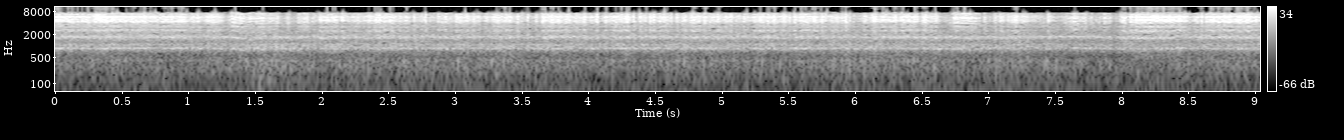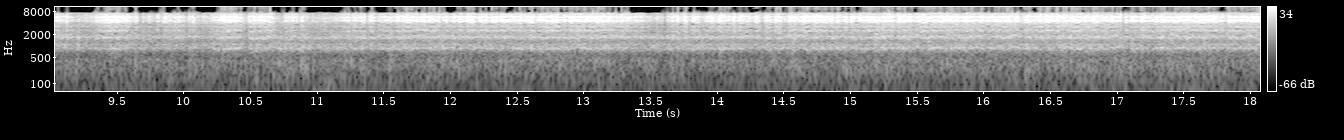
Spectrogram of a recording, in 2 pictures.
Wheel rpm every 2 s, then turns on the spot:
230, 230, 230, 230, 230, 220, 230, 240, 230.
none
